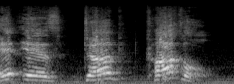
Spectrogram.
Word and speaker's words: Cockle: Imagine Mr. Cockle coming his way. – It's spelled cock with an L-E at the end, so there's only one way to pronounce that.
